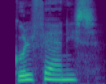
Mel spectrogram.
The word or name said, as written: gulvfernis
